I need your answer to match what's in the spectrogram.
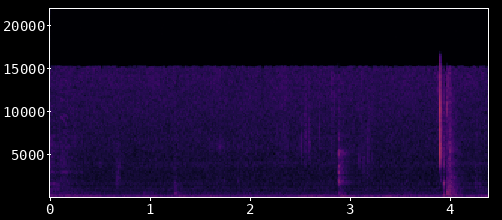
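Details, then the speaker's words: Bang & Olufsen CD50 after drive belt replacement: soft hum, light ticks, then crisp click as the tray pulls the disc in and raises it, ready to play; normal loading. "that now loads the cd raises up and it's now sat there ready to play"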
